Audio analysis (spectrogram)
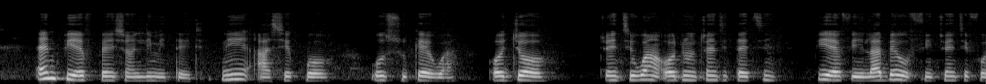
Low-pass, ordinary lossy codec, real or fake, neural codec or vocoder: none; none; fake; vocoder, 24 kHz, 100 mel bands, Vocos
